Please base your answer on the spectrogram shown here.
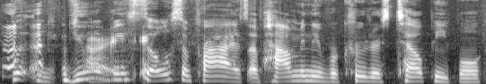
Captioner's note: all laughing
